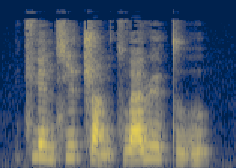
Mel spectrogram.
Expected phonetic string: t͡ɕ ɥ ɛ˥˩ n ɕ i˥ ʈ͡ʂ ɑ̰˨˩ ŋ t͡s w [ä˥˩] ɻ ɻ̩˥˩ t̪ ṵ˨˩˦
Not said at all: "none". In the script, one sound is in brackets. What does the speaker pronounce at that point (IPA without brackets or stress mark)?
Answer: ä˧˥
